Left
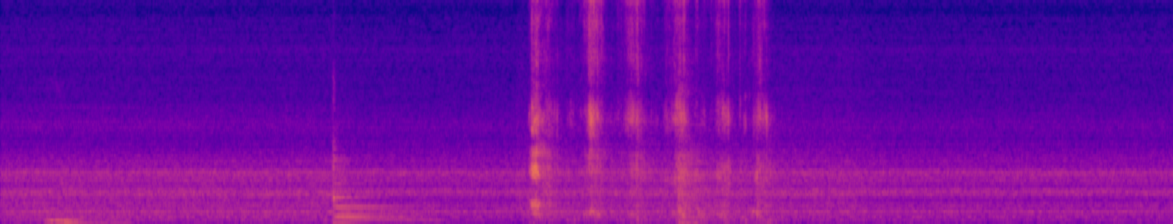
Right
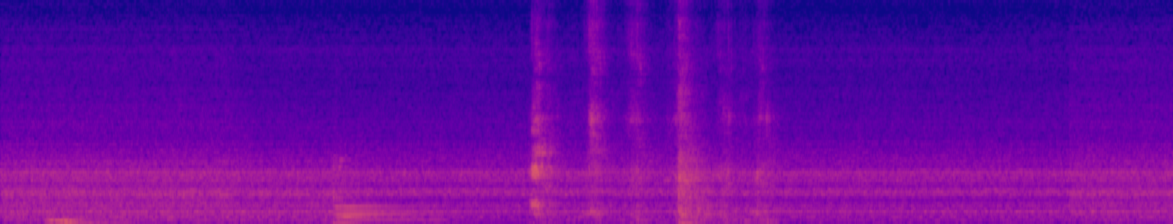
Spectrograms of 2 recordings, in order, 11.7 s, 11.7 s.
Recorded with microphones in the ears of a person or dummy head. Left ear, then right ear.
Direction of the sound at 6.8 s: 5° left (ahead or behind).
